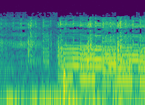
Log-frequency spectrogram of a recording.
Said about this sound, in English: Alright, here is my ringtone.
